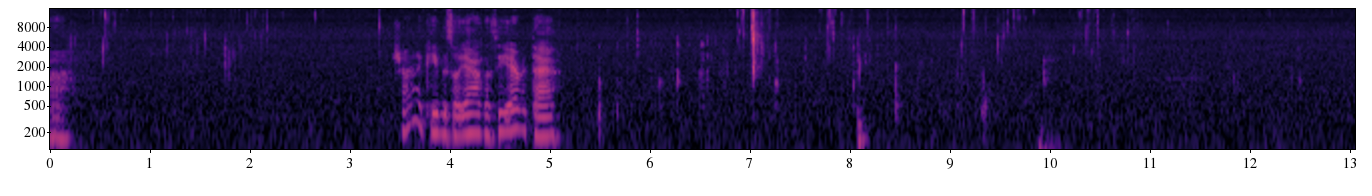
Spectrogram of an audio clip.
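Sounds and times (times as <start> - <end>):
chewing with wet mouth clicks: 0.2 - 2.2, 5.3 - 11.0.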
